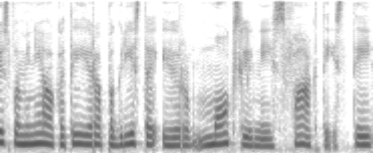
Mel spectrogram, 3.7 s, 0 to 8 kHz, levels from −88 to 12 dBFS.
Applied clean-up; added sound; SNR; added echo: neural mask model Resemble Enhance denoiser.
